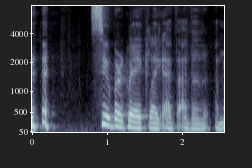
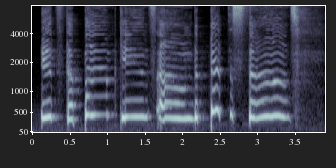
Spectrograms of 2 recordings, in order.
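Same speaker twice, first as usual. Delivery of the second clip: put-on very high children's tv presenter voice. Trying out a voice for a line on a video, in a kids-show host voice. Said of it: "I don't know why I went with that voice for it".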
